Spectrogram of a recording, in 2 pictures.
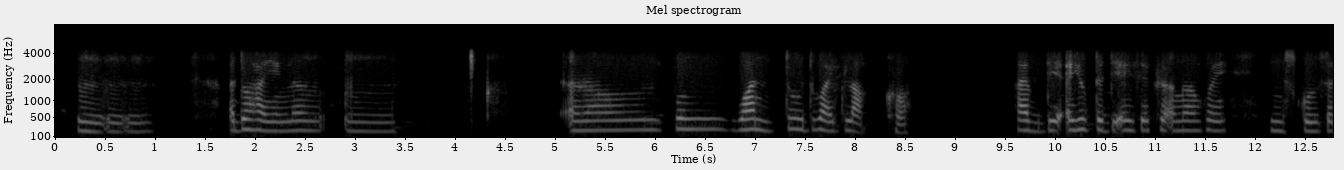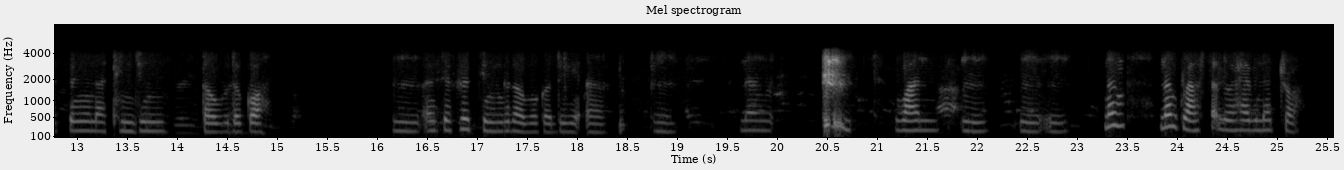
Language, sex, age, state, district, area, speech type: Manipuri, female, 45-60, Manipur, Kangpokpi, rural, conversation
